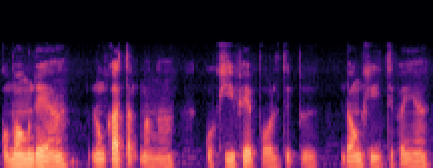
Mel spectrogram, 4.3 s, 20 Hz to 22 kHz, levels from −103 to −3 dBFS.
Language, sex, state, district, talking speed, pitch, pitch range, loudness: Wancho, male, Arunachal Pradesh, Longding, 235 wpm, 110 Hz, 100-120 Hz, -24 LUFS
